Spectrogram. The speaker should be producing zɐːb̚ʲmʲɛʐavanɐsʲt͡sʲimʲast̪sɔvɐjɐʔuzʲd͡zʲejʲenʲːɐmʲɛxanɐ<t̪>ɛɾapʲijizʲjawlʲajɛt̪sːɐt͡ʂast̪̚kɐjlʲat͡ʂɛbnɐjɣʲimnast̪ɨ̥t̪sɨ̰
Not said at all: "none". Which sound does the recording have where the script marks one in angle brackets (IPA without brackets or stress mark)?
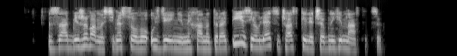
t̪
